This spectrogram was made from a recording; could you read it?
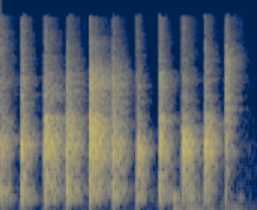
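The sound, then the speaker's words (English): Sparse applause from a small audience: about eleven crisp, separate claps in a steady, fairly quick rhythm, moderately loud, with no voices, ending after a couple of seconds. “Well, thank you for my audience for applauding at least.”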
